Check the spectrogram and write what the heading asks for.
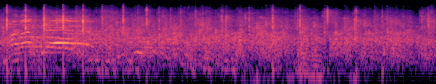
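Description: Audience applause: many hands clapping in a dense, steady patter, with a brief voice from the room about half a second in.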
